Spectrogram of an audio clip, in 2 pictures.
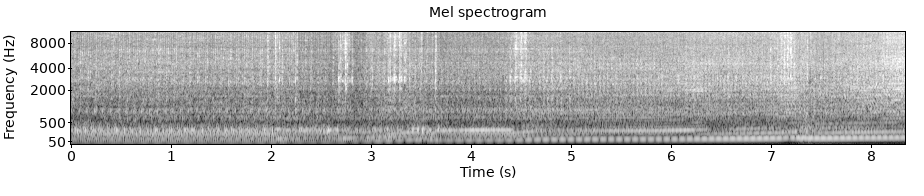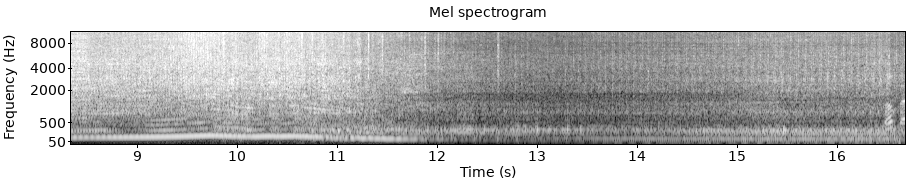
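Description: A Toyota motorhome engine with a cracked exhaust manifold donut and a rusted-out muffler rumbles steadily at idle, then revs up through a rising, falling swell before settling back to a loud, close, uneven drone.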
